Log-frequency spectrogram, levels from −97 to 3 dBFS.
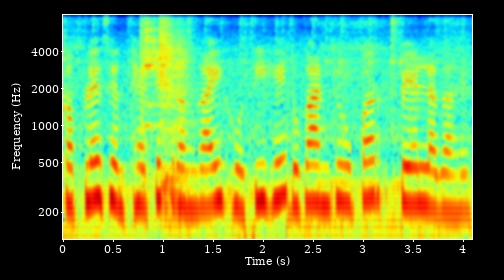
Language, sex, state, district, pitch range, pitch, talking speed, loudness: Hindi, female, Bihar, Muzaffarpur, 225-250 Hz, 235 Hz, 160 wpm, -13 LUFS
